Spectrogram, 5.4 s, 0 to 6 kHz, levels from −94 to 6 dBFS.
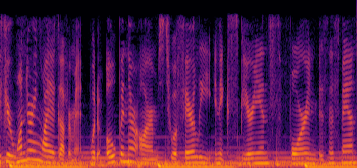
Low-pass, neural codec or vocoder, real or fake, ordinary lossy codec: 5.4 kHz; none; real; MP3, 48 kbps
